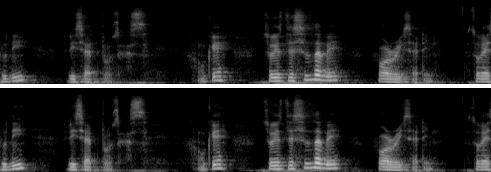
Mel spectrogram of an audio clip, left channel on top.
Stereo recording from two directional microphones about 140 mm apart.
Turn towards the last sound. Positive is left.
turn(degrees=-20)  # may be behind; listen again after turning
